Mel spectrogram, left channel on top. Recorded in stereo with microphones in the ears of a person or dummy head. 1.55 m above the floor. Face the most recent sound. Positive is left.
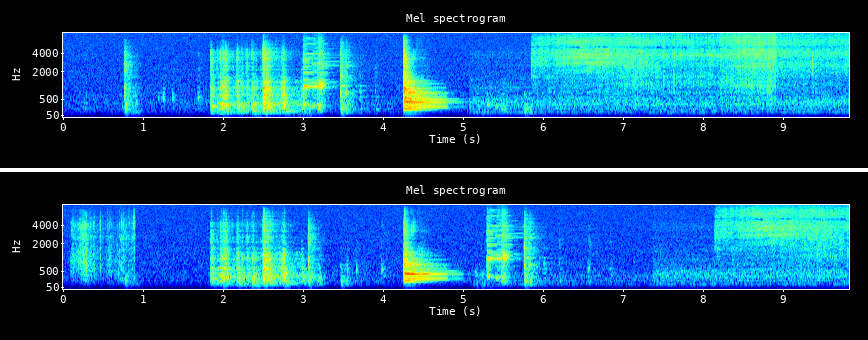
turn(degrees=40)  # may be behind; listen again after turning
